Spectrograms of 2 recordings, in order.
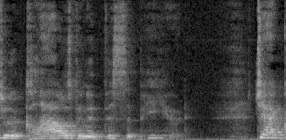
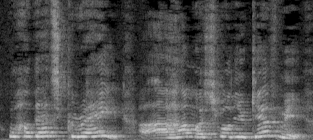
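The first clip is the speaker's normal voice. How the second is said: put-on eager boy; 11 semitones higher than usual. Jack eagerly asks the stranger how much, high. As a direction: ask hopefully.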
